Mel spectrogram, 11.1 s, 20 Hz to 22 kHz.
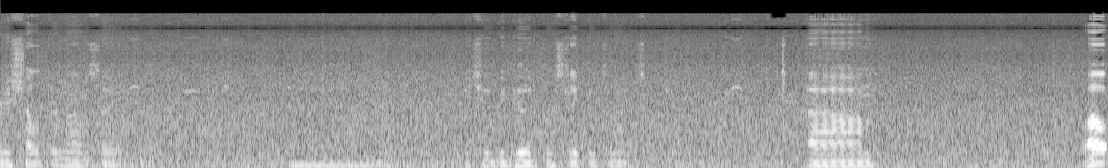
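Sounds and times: outdoor background hiss: 0.0 - 11.0
man humming: 2.9 - 4.2.

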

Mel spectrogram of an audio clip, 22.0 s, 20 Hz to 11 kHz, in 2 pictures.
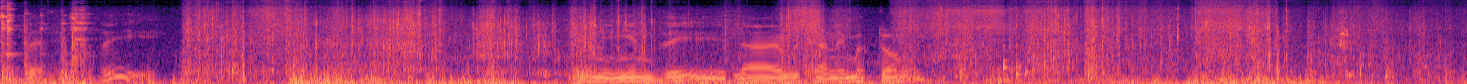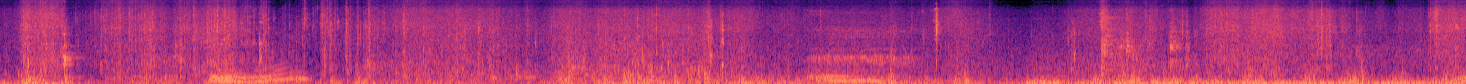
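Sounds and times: wind buffeting microphone: 0.0 - 22.0
plastic bags rustling: 0.9 - 22.0
short vocal sound: 17.0 - 18.0.

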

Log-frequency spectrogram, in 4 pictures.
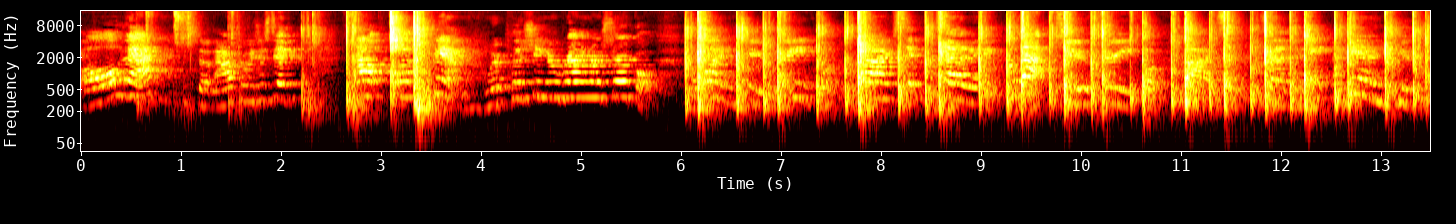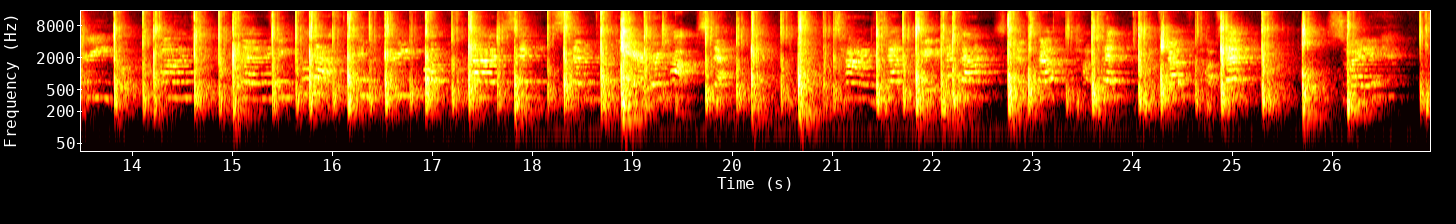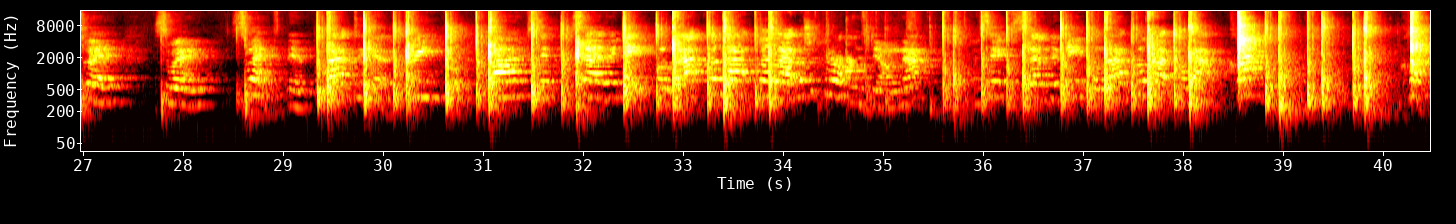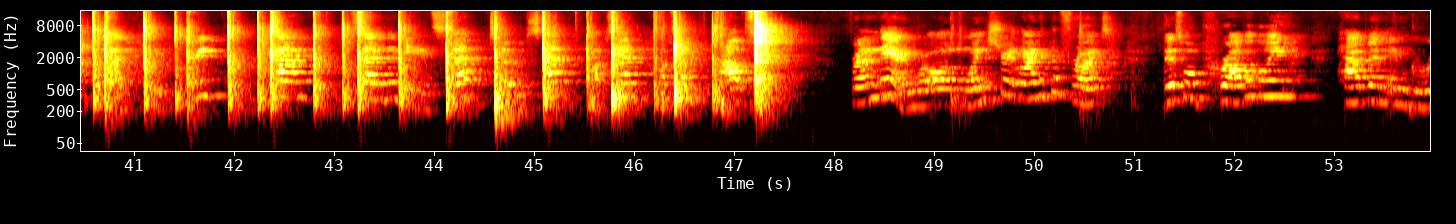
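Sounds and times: woman speaking: 0.0 - 20.4, 21.0 - 25.3, 26.1 - 38.8, 40.5 - 47.3, 48.2 - 53.9.

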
